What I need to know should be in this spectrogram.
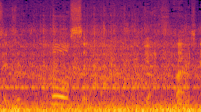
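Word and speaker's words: Boursin: I don't know how you pronounce it. Is it Porson?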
